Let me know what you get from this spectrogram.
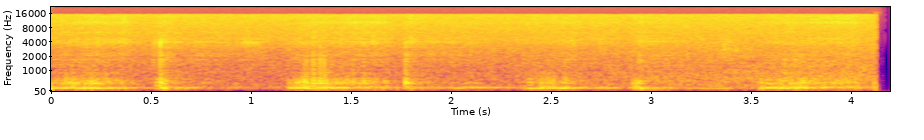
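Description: A Bull Terrier puppy snores in low, rumbling breaths, each lasting about half a second.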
